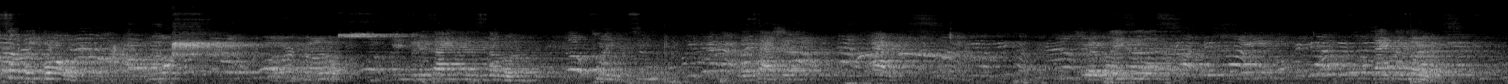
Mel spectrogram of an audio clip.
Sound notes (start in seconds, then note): 1.9 game buzzer buzzes; 3.3 referee blows whistle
